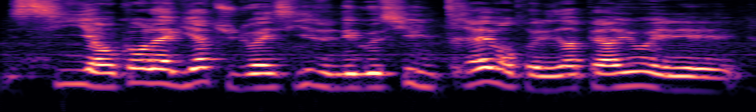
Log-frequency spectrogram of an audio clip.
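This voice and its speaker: A man's voice: fairly high pitch, fairly quick, warm tone. A man chatting casually as a gaming companion, explaining things in a rambling, sweary way. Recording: distant mic, faint noise.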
